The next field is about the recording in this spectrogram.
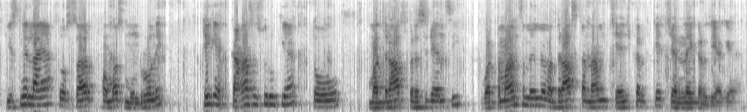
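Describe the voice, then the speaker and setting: A man with a Jharkhand Hindi accent and a slightly high voice gives an informal lesson. He talks straight to his students in everyday colloquial speech. He often poses a question and then answers it himself. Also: poor audio. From Jharkhand, India. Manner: colloquial, chatty, addresses students directly. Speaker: history teacher for college students. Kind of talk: informal exam-prep lesson.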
